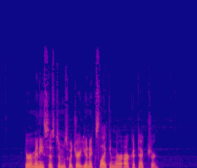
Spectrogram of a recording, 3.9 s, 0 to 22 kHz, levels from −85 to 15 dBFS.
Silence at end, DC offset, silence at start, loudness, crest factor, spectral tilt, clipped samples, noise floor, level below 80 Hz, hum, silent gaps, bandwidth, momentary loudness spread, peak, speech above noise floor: 0.8 s; under 0.1%; 0.5 s; -23 LUFS; 22 dB; -6 dB/octave; under 0.1%; -69 dBFS; -60 dBFS; none; none; 16 kHz; 7 LU; -2 dBFS; 47 dB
